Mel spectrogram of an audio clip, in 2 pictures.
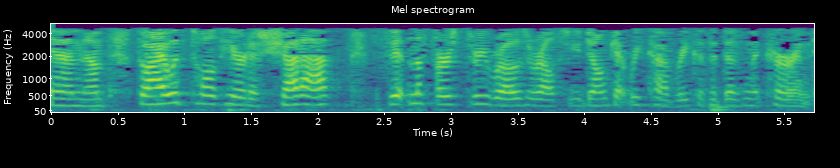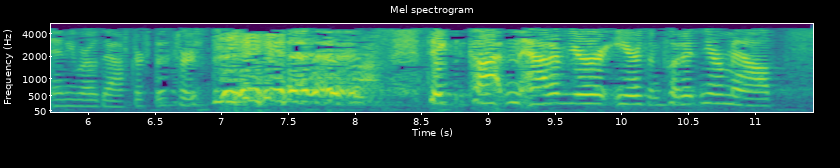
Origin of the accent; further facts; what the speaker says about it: New York, United States; I'm from Westchester County, New York, you know, I'm no addict.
